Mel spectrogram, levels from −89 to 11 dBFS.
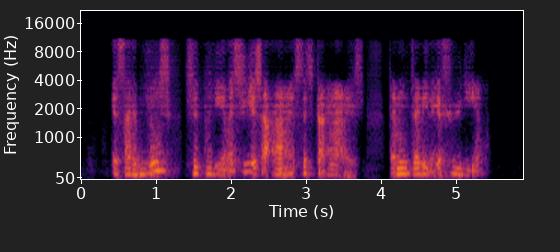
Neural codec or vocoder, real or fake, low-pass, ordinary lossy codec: codec, 44.1 kHz, 0.9 kbps, DAC; fake; 10.8 kHz; MP3, 96 kbps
